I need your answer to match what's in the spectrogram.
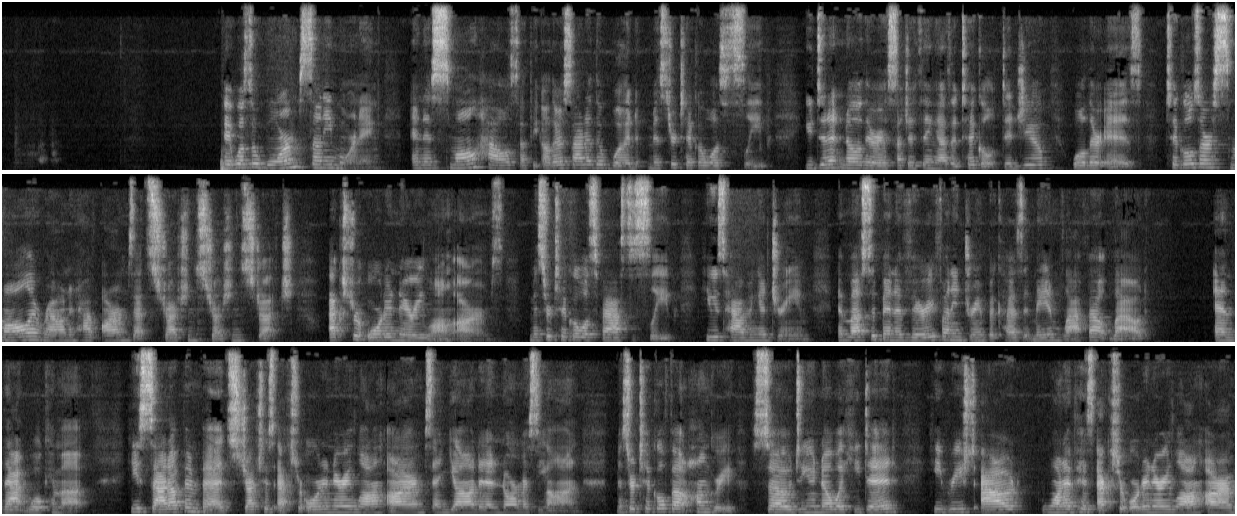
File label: female; lake forest il male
